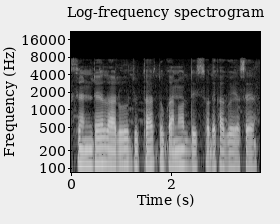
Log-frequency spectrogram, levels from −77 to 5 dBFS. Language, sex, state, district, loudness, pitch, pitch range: Assamese, male, Assam, Sonitpur, -19 LUFS, 100 Hz, 95-105 Hz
